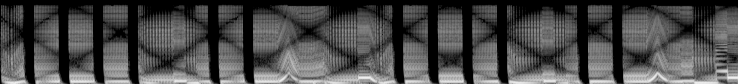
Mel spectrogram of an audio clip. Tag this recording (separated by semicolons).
FX; Dance; Electric; effect; sound-effect; 4x4-Records; soundeffect; compressed; digital; sound; sound-design; Pad; sfx; Music; sample; sounddesign; J-Lee; EDM; Riser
